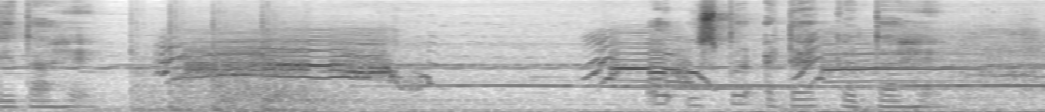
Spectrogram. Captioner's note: saira screaming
